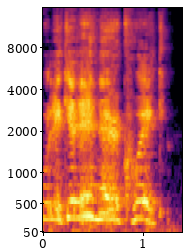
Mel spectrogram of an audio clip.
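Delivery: mock, very high-pitched yelled shout. Retelling how everybody shouted at the sergeant to come in: imitating people shouting. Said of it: "starts shouting".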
